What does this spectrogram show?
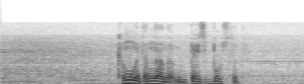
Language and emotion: Russian, angry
